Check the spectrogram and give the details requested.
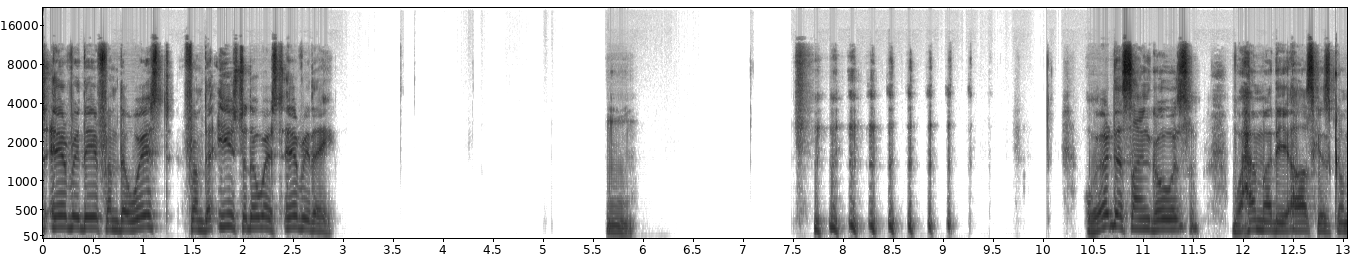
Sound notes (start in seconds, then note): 7.5 ketawa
